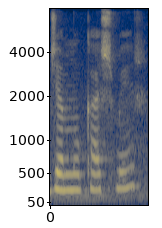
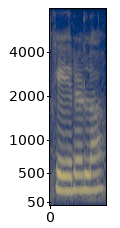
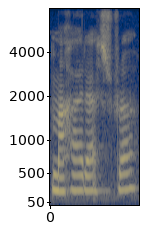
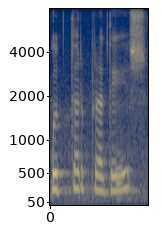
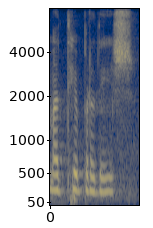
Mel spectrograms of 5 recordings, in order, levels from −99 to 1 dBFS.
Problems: none marked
